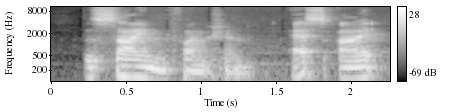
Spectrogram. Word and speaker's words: sin: the short form for sine is si n please don't pronounce it sin when you're reading it out loud it's still pronounced sine okay so you've got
